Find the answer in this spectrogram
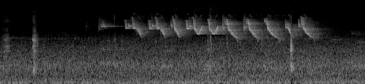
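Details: Recorded 9 June 2023 in Warsaw, Poland, a wood warbler, a spring visitor, sings a high introductory note, then a quickening run of sharp slurred notes forming a buzzy, ringing trill of about two seconds.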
